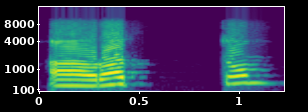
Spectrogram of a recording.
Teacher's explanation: را کو تا کے ساتھ ملانا ہے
